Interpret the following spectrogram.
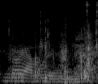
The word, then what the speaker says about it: Toriyama: Yeah, Toriyama.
